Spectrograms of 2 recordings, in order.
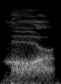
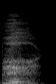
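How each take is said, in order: First: A projected whisper with constriction in the throat. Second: A plain, airy whisper without any constriction. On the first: "There's a little bit of upper constricted resistance" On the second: "It's not just more"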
